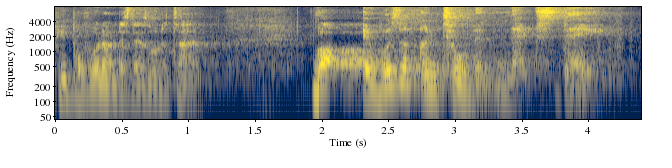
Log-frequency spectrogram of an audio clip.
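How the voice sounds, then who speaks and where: Amid noticeable background noise and audible room echo, a man talks at a fairly high pitch with very wide pitch swings. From North West London. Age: 20s. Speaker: fitness and faith content creator. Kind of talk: personal vlog storytelling. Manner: casual, conversational.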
